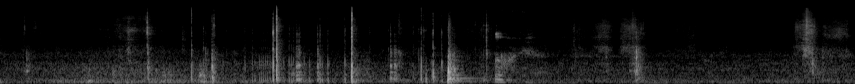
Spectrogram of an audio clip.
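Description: Handling noise: a quick run of sharp clicks and paper rustles as a camera is shifted over a paper instruction sheet, thinning out after about five seconds and going quiet near the end.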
